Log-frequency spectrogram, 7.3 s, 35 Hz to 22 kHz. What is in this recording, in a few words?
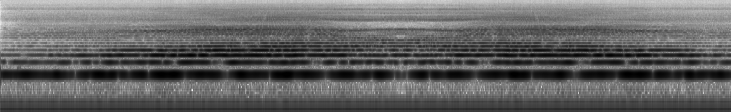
MOVING V4, Symphony of Voices; Spectrasonics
